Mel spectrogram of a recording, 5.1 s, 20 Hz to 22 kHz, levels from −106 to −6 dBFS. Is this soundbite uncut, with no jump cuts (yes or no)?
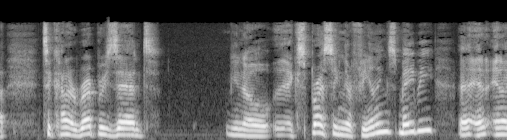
yes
